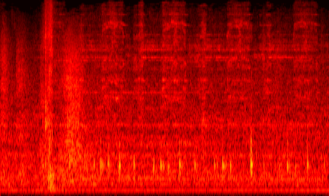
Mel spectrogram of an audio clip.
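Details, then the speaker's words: Chevy Epica wheel bearing checked by hand-spinning the wheel: light, even rub with faint ticks, no grinding; this one sounds healthy, best of all four, while others click and likely need replacing. "doesn't sound bad I think that's the best one out of all four"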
